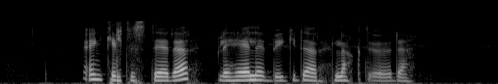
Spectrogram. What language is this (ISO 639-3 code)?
nor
